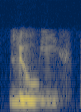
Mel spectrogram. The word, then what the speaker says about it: Luis: Yeah, like, you see, like, in that case, you being a speaker, an English speaker, it'll be Luis. There's an emphasis on the U, and Spanish is just Luis.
